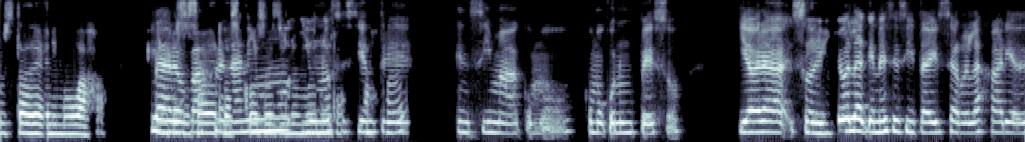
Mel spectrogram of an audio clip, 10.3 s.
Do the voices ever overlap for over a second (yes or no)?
yes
